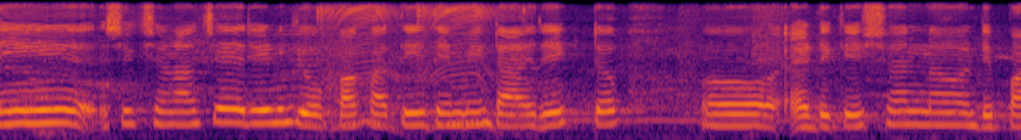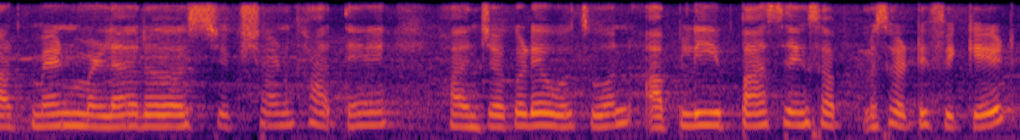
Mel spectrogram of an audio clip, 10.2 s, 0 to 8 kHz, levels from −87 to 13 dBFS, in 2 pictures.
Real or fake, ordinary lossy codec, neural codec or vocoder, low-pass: fake; none; vocoder, 44.1 kHz, 128 mel bands every 512 samples, BigVGAN v2; 7.2 kHz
